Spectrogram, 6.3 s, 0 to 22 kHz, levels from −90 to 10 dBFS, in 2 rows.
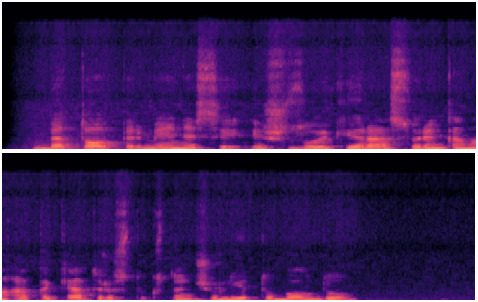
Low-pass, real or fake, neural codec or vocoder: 19.8 kHz; fake; vocoder, 44.1 kHz, 128 mel bands every 512 samples, BigVGAN v2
